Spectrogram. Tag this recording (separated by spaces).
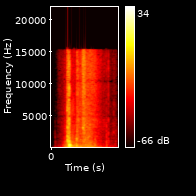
opening open closing compartment package wooden wood card-board close box cardboard door carton drop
